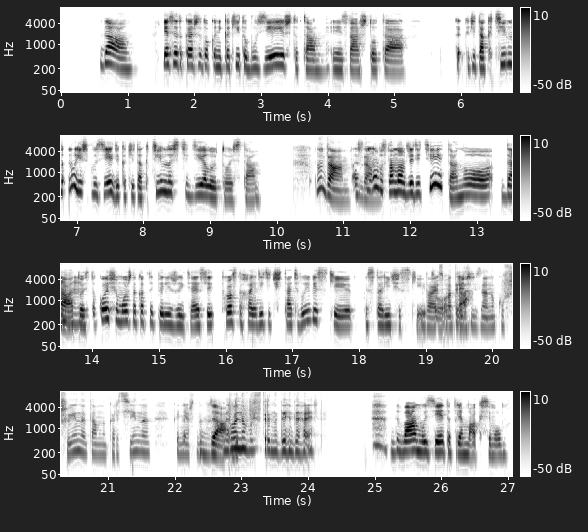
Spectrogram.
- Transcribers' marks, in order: laughing while speaking: "довольно быстро надоедает"
- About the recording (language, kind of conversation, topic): Russian, unstructured, Что вас больше всего раздражает в туристах?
